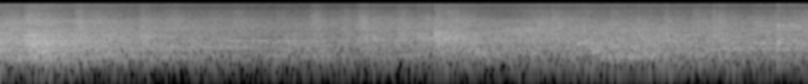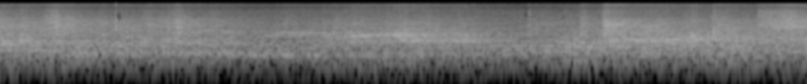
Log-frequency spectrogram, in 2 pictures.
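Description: Faint background voices and steady room noise in a hall, with no loud impacts.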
